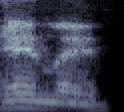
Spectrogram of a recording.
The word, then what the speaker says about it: Hanlan: Hanlan.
